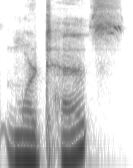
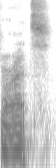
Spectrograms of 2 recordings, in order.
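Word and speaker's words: Moretz: sorry car Chloe Grace Mortez is how you say the last name I thought was morett morett morett Mor yeah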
